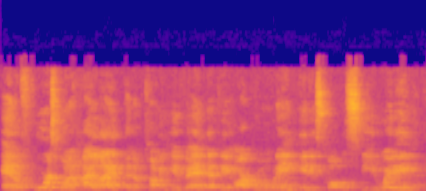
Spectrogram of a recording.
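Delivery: loud, upbeat show-opening announcer read; podcast host intro. Acted. Host welcoming listeners and plugging the sponsor, announcer style.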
